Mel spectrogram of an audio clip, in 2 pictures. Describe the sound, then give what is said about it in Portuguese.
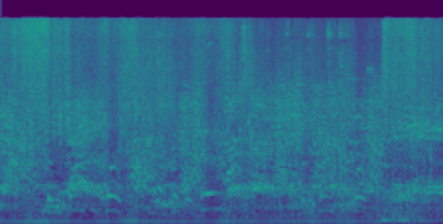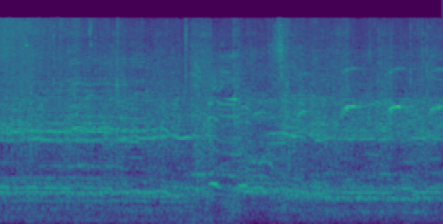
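A large protest crowd of bus drivers, bank workers and teachers gathered near the parliament during a session shouts and yells in a dense, continuous roar of overlapping voices, loud throughout, with a low rumble underneath during the first few seconds. “Motoristas de ônibus, bancários e professores começaram a se reunir perto do parlamento assim que a sessão começou.”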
